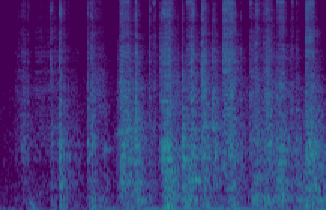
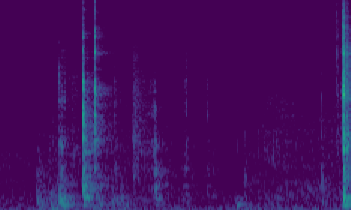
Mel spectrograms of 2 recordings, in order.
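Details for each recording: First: Wooden piano bench rocked, giving bursts of creaking, rubbing squeaks as the polyester finish on the leg rubs the side piece because the leg nuts are loose; tightening the nuts fixes it. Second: Polyester piano bench after its squeak was fixed by tightening the nuts on all four sides: shifting under weight now gives only a few soft wooden taps and clicks, with the squeak mostly eliminated.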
